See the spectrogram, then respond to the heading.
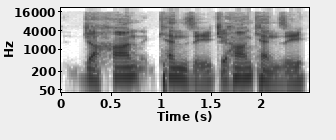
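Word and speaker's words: Jhonkensy: and that is Jahans. I actually put the pronunciation here so I wouldn't mess it up, but I still mess it up. It's Jahan Kenzie, Noel, first baseman prospect for the Cleveland Guardians.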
